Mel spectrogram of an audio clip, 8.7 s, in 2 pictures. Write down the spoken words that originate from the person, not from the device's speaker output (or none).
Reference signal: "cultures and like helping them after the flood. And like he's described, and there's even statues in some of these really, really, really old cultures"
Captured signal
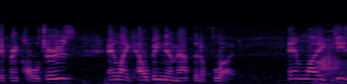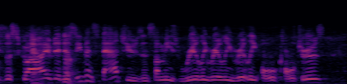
Wow. Yeah. Huh.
